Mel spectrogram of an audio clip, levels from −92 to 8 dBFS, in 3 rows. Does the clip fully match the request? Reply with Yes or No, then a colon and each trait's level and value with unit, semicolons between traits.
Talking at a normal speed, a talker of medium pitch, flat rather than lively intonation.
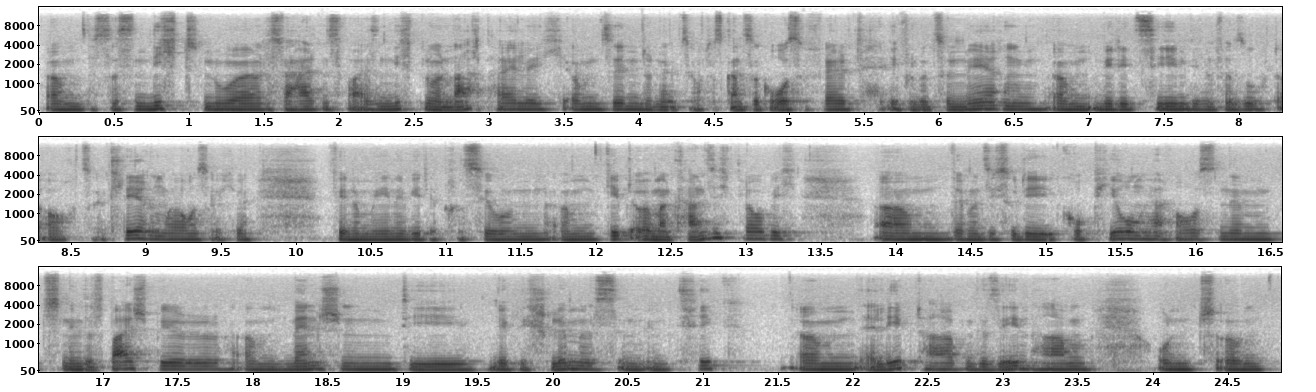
No: average, 140 wpm; low, 105 Hz; narrow, 1.4 semitones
